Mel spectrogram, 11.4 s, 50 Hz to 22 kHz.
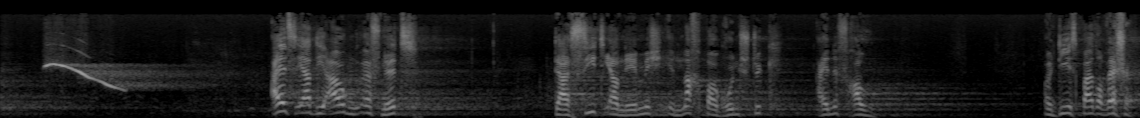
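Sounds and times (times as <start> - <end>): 
person imitating an appreciative whistle: 0.4 - 1.8
speech: 2.8 - 4.3, 5.6 - 8.9, 10.4 - 11.3.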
